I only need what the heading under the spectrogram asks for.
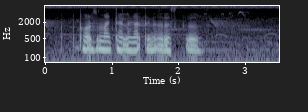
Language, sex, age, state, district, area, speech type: Santali, female, 45-60, West Bengal, Purba Bardhaman, rural, spontaneous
